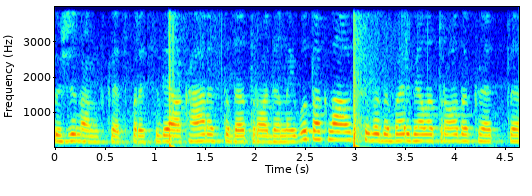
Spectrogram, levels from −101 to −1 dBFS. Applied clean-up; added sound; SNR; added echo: none; Fireworks; 11 dB; none.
